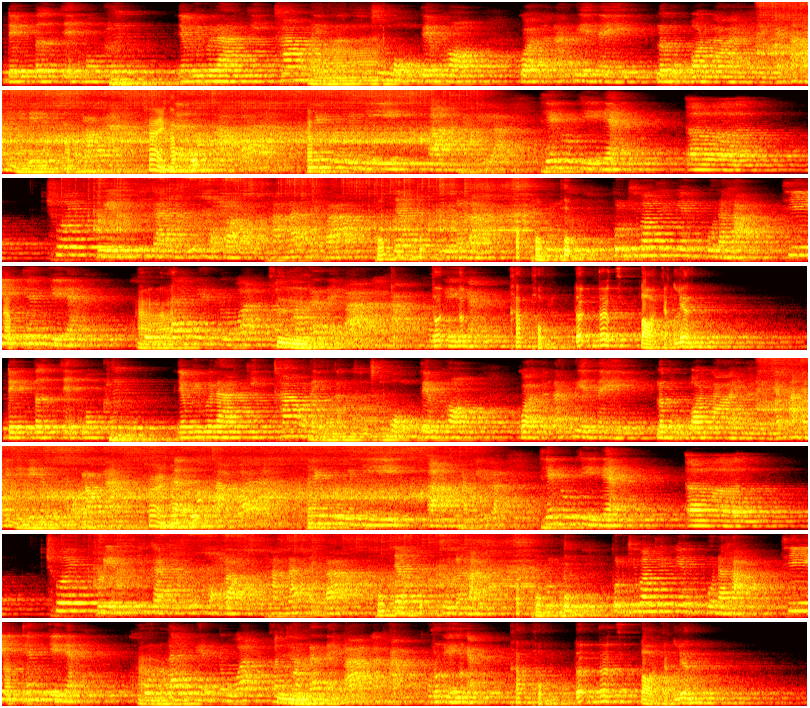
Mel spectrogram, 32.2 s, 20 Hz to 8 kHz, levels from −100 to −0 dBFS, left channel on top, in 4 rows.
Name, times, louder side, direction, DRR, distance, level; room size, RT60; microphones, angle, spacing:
voice 1, 0.0-1.3 1.7-4.7 5.2-6.2 6.5-9.2 9.8-10.8 11.1-12.0 12.3-14.2 14.9-15.5 16.6-19.6 20.0-20.2 20.5-20.9 21.6-21.7 22.2-23.5 23.9-24.9 25.5-28.9, right 1 dB, 50° right, -6 dB, 1.4 m, -24 dB
voice 2, 3.1-3.8 8.1-8.8 9.5-10.0 11.1-11.2 19.9-20.0 21.4-21.8 24.2-24.3 25.5-25.9 26.9-27.3 28.0-28.1 28.4-28.8 29.3-31.1, left 2 dB, 30° left, 7 dB, 0.4 m, -22 dB
sound 1, 7.5-13.0 16.7-21.4, left 2 dB, 15° left, 0.8 m, -30 dB
sound 2, 8.4-12.3 13.5-13.6, left 2 dB, 65° left, 0.7 m, -39 dB
8.3 x 3.1 x 6.0 m, 2.3 s
head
